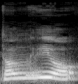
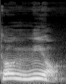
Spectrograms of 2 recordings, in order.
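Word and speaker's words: 동료: মানে কর্মস্থল, থং রিউ, এই থং রিও উচ্চারণ হবে থং নিও, এই অনেক সাত থাকলেই উপরের রটা দন্তান্ন হয়ে যায়, থং নিও দুল গোয়া,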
